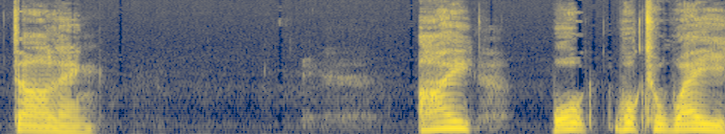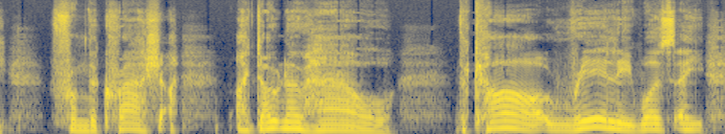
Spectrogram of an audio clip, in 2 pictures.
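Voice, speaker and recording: A gentle, patient husband in a radio drama, anxious and halting. He speaks very slowly in a fairly high voice, recorded close and dry. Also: husky, no echo, exaggerated voice. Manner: hesitant, halting.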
